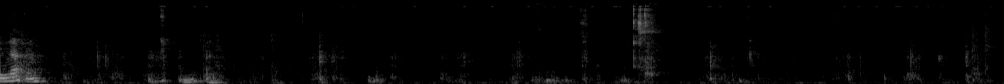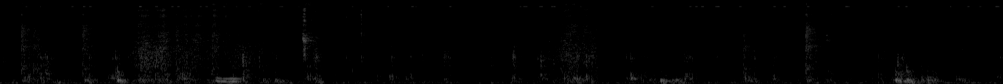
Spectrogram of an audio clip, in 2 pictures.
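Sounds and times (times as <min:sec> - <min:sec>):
chewing clicks: 0:00.5 - 0:11.2, 0:12.8 - 0:15.6, 0:16.3 - 0:20.0.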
